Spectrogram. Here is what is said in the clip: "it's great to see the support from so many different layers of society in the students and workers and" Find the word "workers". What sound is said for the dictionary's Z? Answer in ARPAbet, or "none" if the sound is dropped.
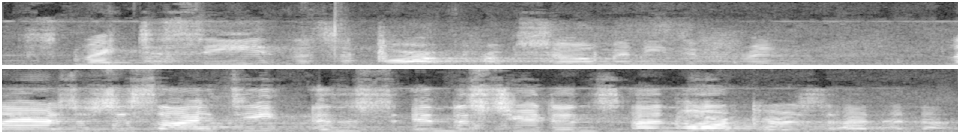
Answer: Z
